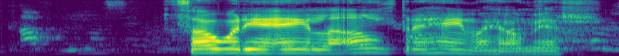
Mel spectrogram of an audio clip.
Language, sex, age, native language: Icelandic, male, 13, Icelandic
